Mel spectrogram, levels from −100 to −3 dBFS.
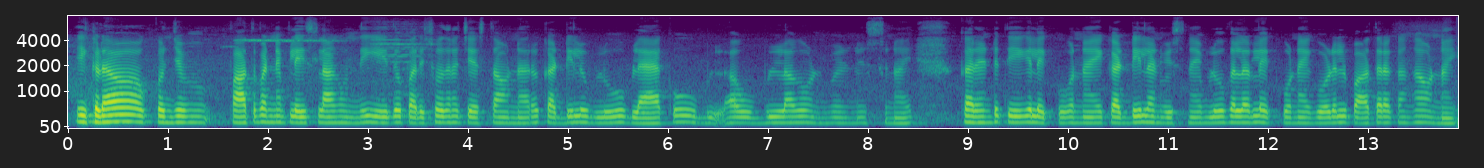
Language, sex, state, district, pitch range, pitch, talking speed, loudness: Telugu, female, Andhra Pradesh, Sri Satya Sai, 150-160 Hz, 155 Hz, 115 wpm, -23 LUFS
